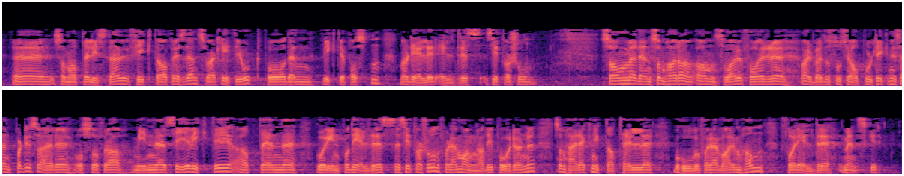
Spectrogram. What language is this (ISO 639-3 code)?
nob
